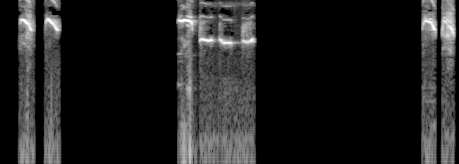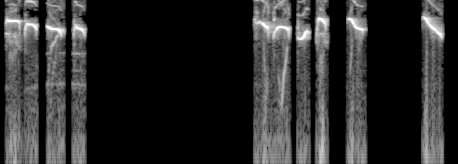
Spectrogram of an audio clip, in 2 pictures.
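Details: Java sparrow, young male, practising the ngerol style: four clusters of high, metallic chips and short slurred notes, each cluster broken by a second or more of silence; background otherwise still.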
